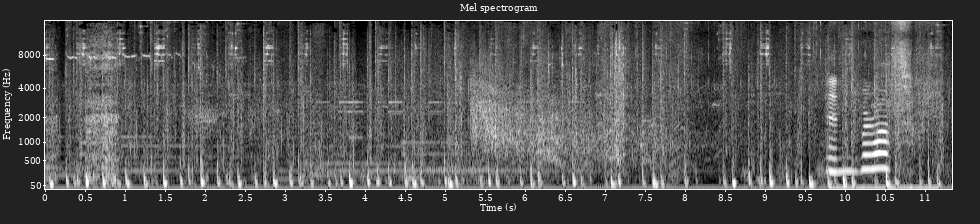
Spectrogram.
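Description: Horse hooves thud steadily on a dirt trail.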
